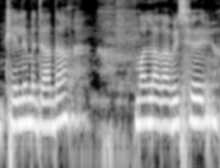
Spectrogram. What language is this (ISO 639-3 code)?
mai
